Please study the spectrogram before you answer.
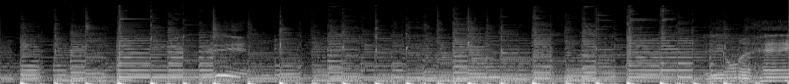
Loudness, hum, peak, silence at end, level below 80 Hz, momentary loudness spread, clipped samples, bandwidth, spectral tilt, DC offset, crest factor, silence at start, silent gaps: -21 LUFS; none; 0 dBFS; 0 s; -20 dBFS; 4 LU; under 0.1%; 9.2 kHz; -7.5 dB/octave; under 0.1%; 16 dB; 0 s; none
